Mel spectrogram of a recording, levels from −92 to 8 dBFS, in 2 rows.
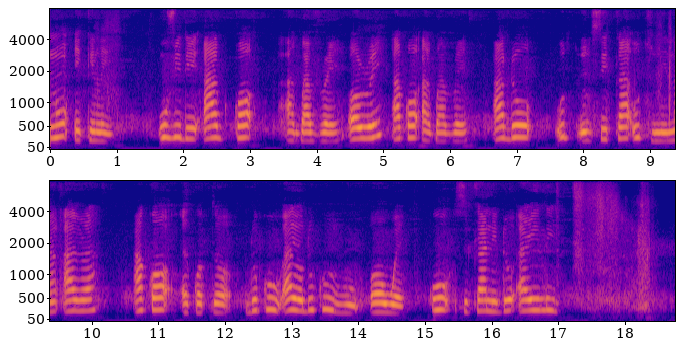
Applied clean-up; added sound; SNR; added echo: none; none; none; none.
